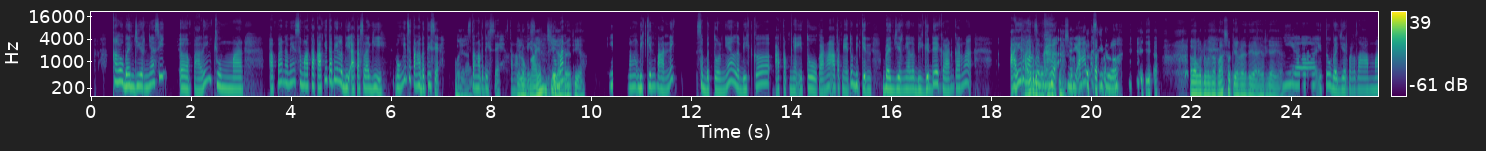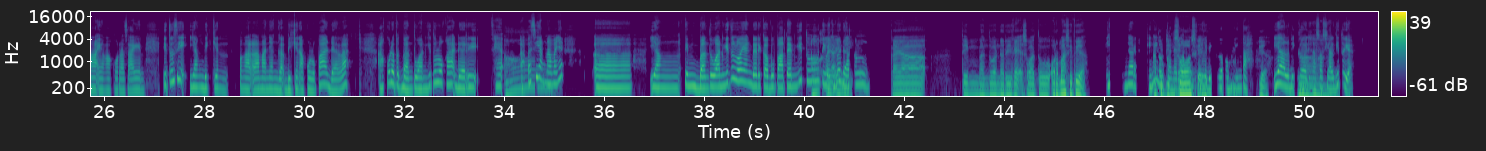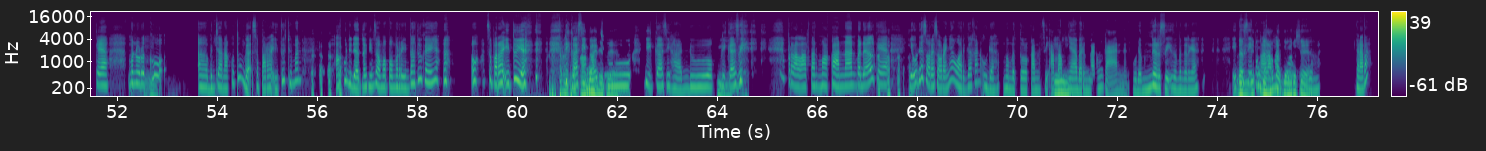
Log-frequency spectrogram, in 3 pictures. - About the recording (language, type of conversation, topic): Indonesian, podcast, Apa pengalamanmu menghadapi banjir atau kekeringan di lingkunganmu?
- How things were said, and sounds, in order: laugh; laughing while speaking: "Iya"; chuckle; tapping; chuckle; chuckle; other background noise; laughing while speaking: "dikasih"; laugh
